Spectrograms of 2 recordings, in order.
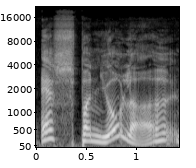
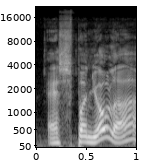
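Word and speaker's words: Española: Espanola, New Mexico.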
